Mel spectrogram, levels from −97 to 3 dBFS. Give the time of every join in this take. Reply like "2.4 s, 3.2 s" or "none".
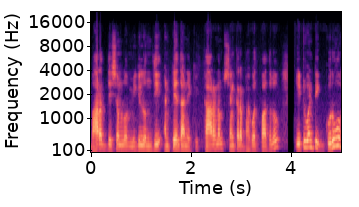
3.9 s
